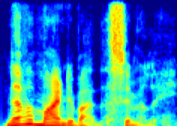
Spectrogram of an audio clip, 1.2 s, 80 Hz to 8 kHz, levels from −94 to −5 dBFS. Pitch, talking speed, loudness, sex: 145 Hz, 255 wpm, -18 LUFS, male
